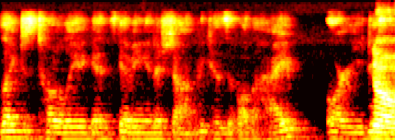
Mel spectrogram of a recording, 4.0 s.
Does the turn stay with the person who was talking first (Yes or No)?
No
